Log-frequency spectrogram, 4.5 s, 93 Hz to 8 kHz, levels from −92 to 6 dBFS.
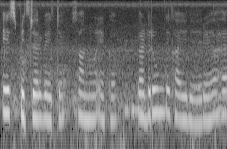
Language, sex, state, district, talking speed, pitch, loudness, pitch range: Punjabi, female, Punjab, Kapurthala, 130 wpm, 240 Hz, -18 LUFS, 225-260 Hz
